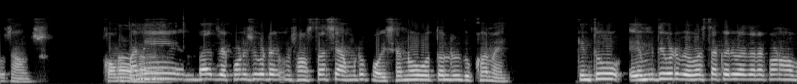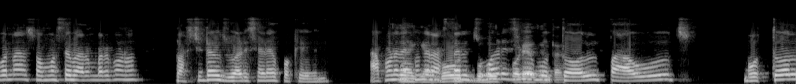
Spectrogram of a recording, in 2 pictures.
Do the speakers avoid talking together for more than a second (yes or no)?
no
